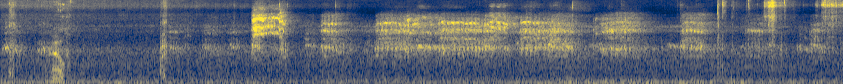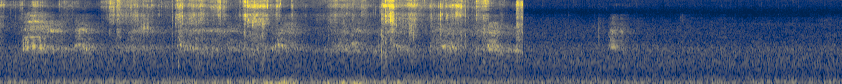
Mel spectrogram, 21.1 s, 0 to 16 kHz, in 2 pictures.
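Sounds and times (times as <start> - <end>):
flock of birds calling: 2.0 - 17.1.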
